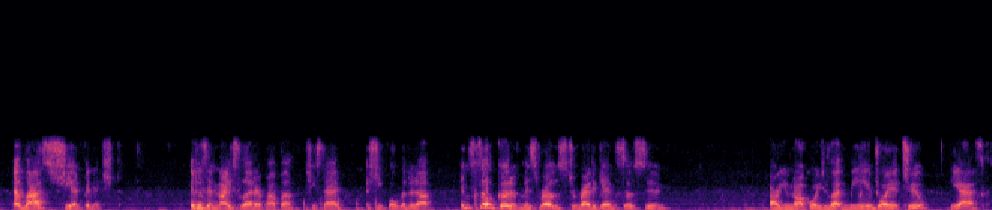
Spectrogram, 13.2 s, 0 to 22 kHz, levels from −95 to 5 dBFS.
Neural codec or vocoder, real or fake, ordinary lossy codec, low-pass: codec, 16 kHz, 16 kbps, FunCodec, trained on LibriTTS, 50 frames a second; fake; Opus, 32 kbps; 7.2 kHz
